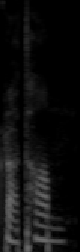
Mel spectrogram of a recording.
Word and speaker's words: Kratom: In Southeast Asia, it's actually pronounced Kratom. Kratom, not Kratom.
